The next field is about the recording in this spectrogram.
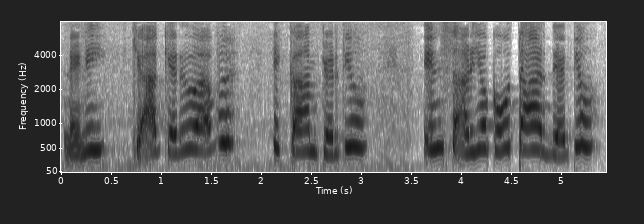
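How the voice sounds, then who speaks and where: A woman's voice: very high-pitched, moderate pace, creaky, noisy background, pitched above the performer's own voice. A woman doing a whiny young bride voice. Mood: complaining. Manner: whiny, complaining. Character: young careless city bride, fussy about heat. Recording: faint music underneath.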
